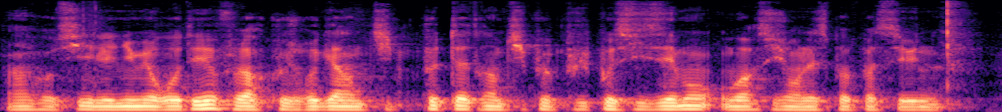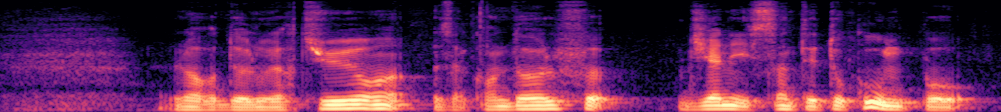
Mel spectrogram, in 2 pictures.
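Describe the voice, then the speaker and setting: A man's voice: low voice, steady tone, fairly quick, dark tone. A man giving casual, rambling commentary as he opens a box of trading cards, talking with many fillers. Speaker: card collector opening a box.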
